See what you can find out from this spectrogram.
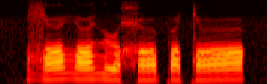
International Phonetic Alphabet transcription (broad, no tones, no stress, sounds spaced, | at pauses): zˤ ɛ ðˤ ʌ ð ə˞ χ ɑ p ə tˤ ɑ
